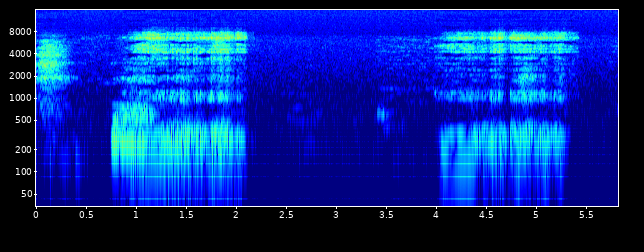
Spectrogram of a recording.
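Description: Two rough, rumbling snores lasting over a second each, with a quiet gap between; snoring during sleep.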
